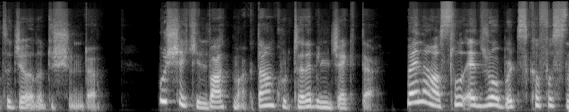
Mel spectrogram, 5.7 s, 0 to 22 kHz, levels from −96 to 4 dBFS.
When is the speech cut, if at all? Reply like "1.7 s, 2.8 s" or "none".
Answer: 2.1 s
